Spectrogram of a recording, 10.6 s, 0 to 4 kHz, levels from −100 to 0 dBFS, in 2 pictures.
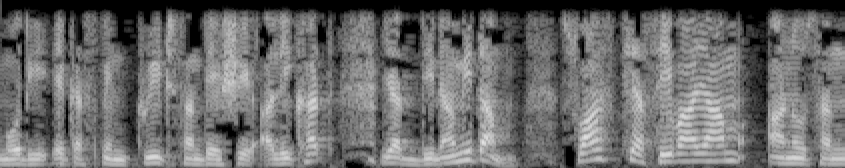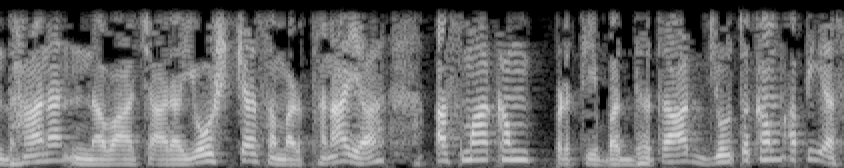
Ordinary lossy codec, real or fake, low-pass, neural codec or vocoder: none; real; 3.6 kHz; none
